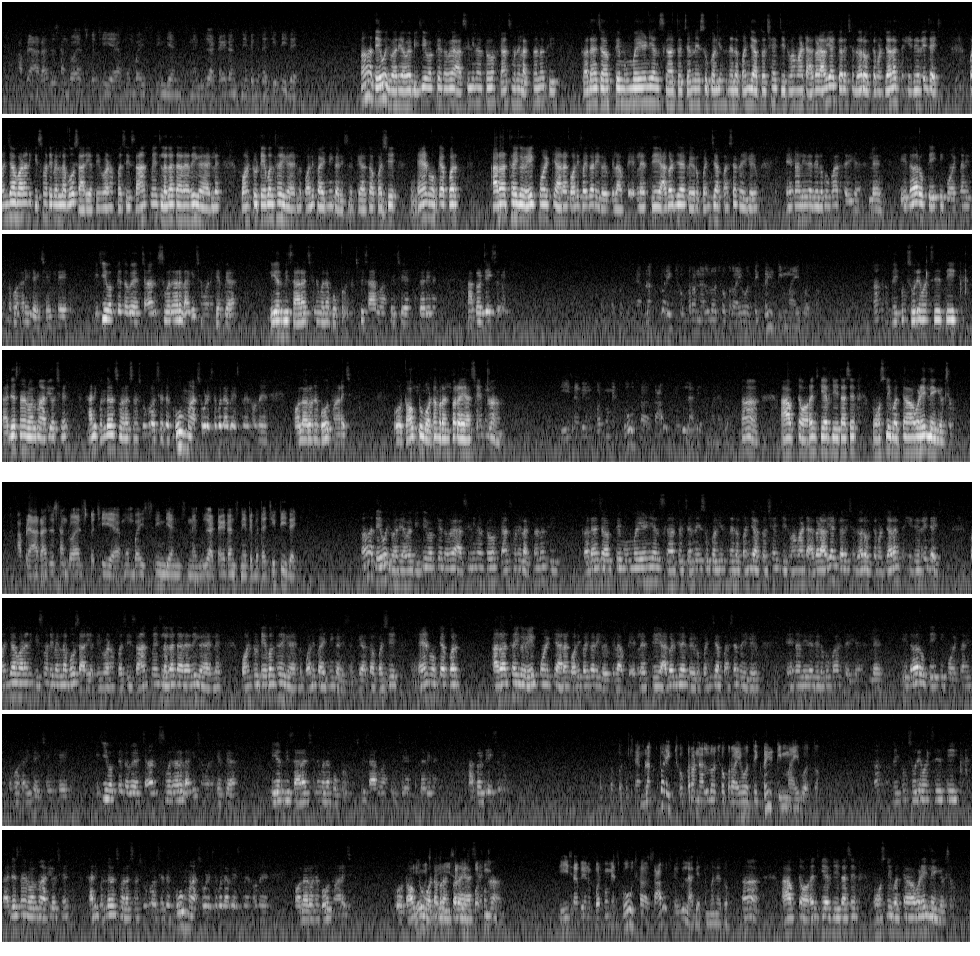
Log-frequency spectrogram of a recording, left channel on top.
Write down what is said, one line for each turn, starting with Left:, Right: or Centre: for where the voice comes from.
Right: આપડે આ રાજસ્થાન રોયલ્સ પછી મુંબઈ ઇન્ડિયન્સને ગુજરાત ટાઇટન્સ ને તે બધા જીતી જાય
Left: હા તેવું જ વારી હવે બીજી વખતે અવે આરસીબી ના તો ચાન્સ મને લાગતા નથી કદાચ આ વખતે મુંબઈ ઈન્ડિયન્સ ક્યા ચેન્નાઈ સુપર કિંગ્સને પંજાબ તો છે જીતવા માટ આગળ આવ્યા જ કરે છે દરરોજ પણ જરાક નહી રહી જાય છે પંજા વાળાની કિસ્મત એ પેલા બહુ સ હતી એ વાળા પછી સાત મે જ લગતાર થ ગયા એટલે પોઈન્ટ ટ ટેબલ થઈ ગયા એટલે ક્વોલિફાય નહી કરી શક્યા અથવા પછી એડ મોક પર આરા થઈ ગય એક પોઈન્ટ થી આ કવોલિફાય ગયું પેલા એટલે તે આગળ જ ક પંજાબ પાછળ રહી ગયું એના લીધે તે લોકો બહાર થઈ ગયા એટલે એ દર વખતે એક ગોંચ ના લીધા લોકો હારી જાય છે. એટલે બીજી વખતે ચાન્સ વધારે લાગે છે. મને કેમ કે ્યર બી સારા છે બધાફોન્સ બી સારું આપે છે એ કરીને આગળ જઈ શકે
Right: બરોબર છે હમણાં ખબર એક છોકરો નાલો છોકરો આવ્યો હતો કઈ ટીમમાં આવ્યો હતો
Left: હા ભ બ સોર્ય વનશે તે રાજસ્થાન રોયલમાં આવ્યો છે ખાલી પંદર વર્ષનો છોરો છે ખુબ માર્સડે છે બધા બેટ્સમેનોને બોલરોને બહ મારે છે ટોપ ટુ
Right: એવું
Left: બોટમ
Right: છે એ
Left: રન
Right: હિસાબે
Left: પર રહ્યા
Right: એનું પરફોર્મ
Left: છે
Right: એ હિસાબે એનું પરર્ફોર્મેન્સ બહુ સારું છે એવું લાગે છે મને તો
Left: હા આ વખતે ઓરેન્જ કેબ જે બ મોસ્ટલી બધા વડે જ લઇ ગયો છે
